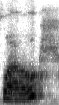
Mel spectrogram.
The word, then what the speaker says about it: Huo: So my last name is pronounced Huo, like Wo with an H.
